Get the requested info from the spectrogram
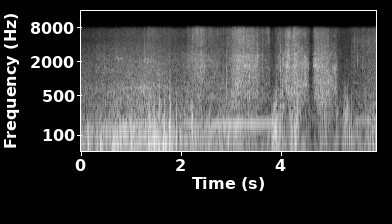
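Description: Wind buffeting the microphone of a camera carried by a skier moving downhill, with skis hissing and scraping over the groomed snow in several loud bursts from about two seconds in.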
